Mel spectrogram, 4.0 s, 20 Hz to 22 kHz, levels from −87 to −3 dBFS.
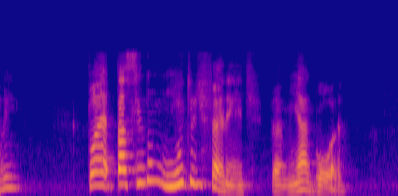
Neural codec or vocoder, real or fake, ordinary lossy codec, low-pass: codec, 32 kHz, 1.9 kbps, SNAC; fake; none; 7.2 kHz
